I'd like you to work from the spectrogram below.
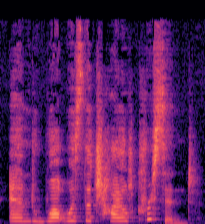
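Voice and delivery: high curious mouse voice; a small mouse asking eagerly. Acted. Mouse asking about the christening, high curious voice.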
